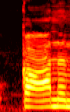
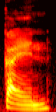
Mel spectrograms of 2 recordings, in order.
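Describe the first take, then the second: First: The vowel is a long open 'ah' sound. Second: The vowel is a short front 'a' sound. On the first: The speaker calls it wrong. "इसको कान नहीं पढ़ना है" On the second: The speaker calls it right. "ए हो गया आपका कैन"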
